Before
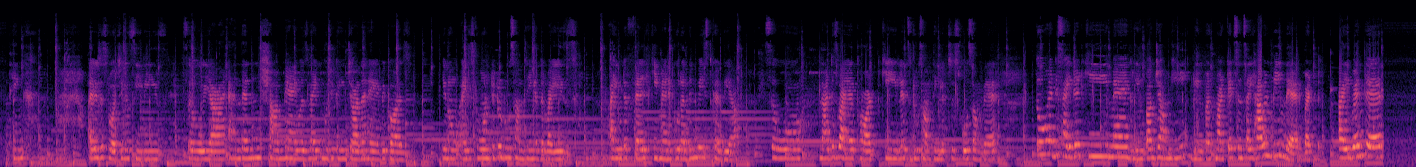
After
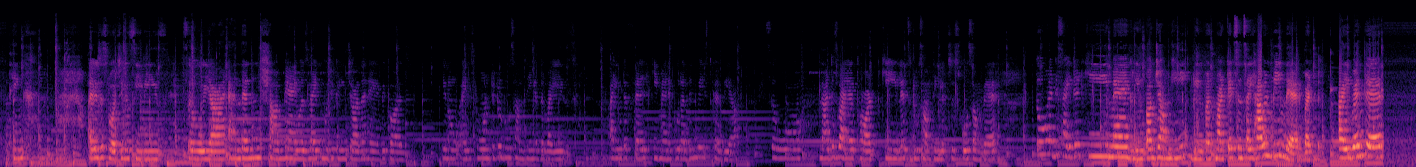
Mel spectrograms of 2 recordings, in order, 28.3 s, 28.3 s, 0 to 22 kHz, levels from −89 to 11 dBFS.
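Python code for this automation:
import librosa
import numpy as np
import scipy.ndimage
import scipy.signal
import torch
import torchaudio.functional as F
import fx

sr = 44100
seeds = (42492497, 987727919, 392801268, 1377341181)

y = fx.gain(x, sr, db=fx.line((4.82, -0.5), (5.7, -7.0), (6.23, -7.0), (7.5, -17.5), (15.76, -17.5), (16.61, -9.5), (21.61, -9.5), (22.2, 2.5)))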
